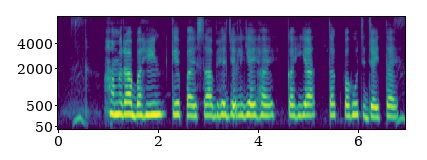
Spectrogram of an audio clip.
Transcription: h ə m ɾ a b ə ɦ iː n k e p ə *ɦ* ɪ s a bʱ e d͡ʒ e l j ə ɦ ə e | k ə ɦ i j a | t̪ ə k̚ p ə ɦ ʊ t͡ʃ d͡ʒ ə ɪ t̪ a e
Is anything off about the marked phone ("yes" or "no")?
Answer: yes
